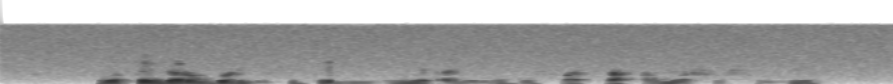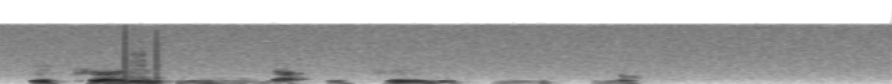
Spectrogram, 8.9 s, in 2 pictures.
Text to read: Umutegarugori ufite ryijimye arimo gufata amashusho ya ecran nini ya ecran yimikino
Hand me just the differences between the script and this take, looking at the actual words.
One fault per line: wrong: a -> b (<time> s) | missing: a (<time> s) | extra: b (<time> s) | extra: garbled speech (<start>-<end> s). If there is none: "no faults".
no faults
